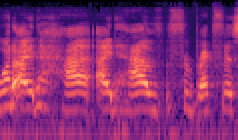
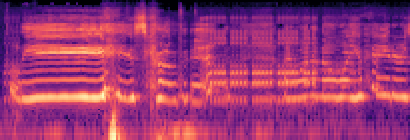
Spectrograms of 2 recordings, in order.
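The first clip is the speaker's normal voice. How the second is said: loud, higher drawn-out plea; pleading shout; 6 semitones higher, 10 dB louder, much slower than usual. Acted. Streamer pleading with Groven: loud drawn plea. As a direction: stretch the plea out loudly.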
